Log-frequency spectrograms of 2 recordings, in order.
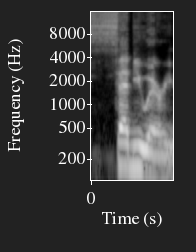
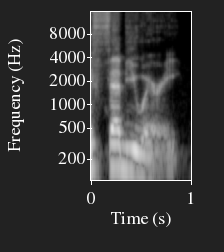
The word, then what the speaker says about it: February: Feb you see ice I pronounce February wrong I I I say February I leave the r out February the first r February Feb see February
